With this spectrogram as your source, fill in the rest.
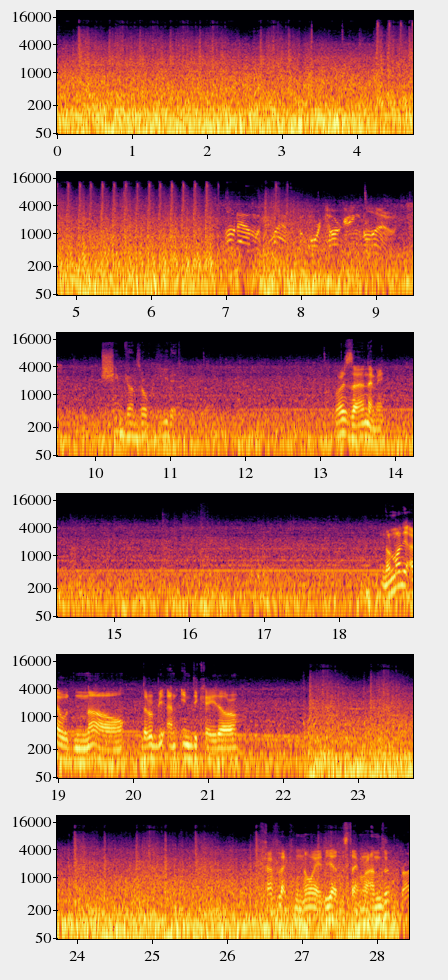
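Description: A plane's propeller engine roars steadily.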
